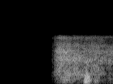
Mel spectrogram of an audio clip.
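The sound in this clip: A person forcefully blows out a long, steady breath of air during an emotional-release exercise: one sudden, loud, breathy rush that starts abruptly and holds for under a second, with a brief swell midway.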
